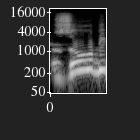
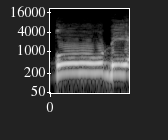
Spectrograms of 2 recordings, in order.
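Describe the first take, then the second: First: The first consonant is a plain z sound. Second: The first consonant is an emphatic, heavy d sound. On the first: The speaker calls it wrong. "ज़ू भी भी गलत है" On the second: The speaker calls it right. "इस आयत को हम लोगों को पढ़ना कैसे?"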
